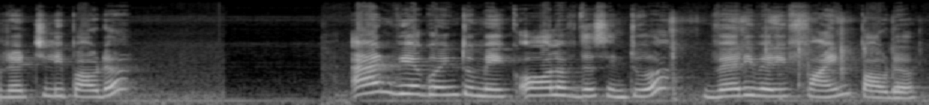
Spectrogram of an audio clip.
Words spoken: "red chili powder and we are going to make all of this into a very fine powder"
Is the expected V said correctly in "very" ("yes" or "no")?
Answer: yes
